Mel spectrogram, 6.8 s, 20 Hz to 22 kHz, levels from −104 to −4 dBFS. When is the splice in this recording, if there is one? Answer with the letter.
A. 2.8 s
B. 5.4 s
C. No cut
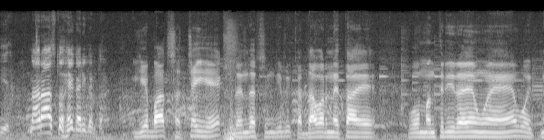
A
